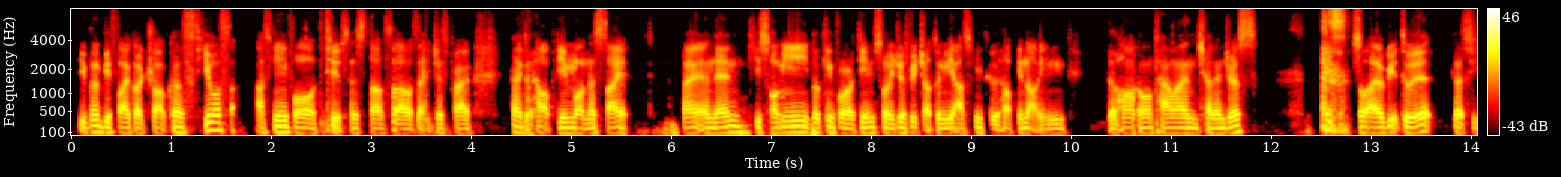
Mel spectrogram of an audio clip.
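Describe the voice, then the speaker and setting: A man's voice: low voice, dry recording, poor audio. A man whose first language is Chinese, an esports coach from Southeast Asia, talking casually in an interview and often repeating words as he recounts things. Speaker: esports coach, podcast guest.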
